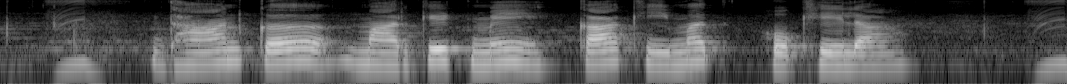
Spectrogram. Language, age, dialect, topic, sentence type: Bhojpuri, 25-30, Western, agriculture, question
